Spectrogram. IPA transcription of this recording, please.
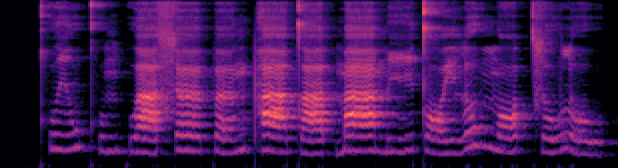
kʷʰ iː˨˥ w kʷʰ ɪ˨˧ ŋ kʷ aː˨ s œː˧ p œː˨˥ ŋ pʰ aː˧ t̪ aː˨ t̚ m aː˧ m iː˨˥ t̪ ɔː˨ j l o˥ w n̪ ɔː˨˥ t̚ t͡s o˨˥ w l o˨ w

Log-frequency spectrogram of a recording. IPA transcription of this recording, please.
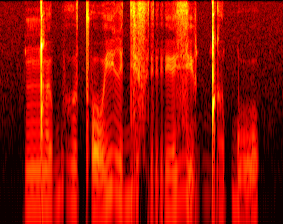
ŋ͡ǃ ʏ˨˥ bʱ ɯ˨˥ tʼ o̰˨˥ j i˨˥ dʲ ɐ˥˩ s rʲ e˨˥ zʲ ṵ˨˥ ɡ͡ǃ ə˨˥ ɓ ṵ˨˥

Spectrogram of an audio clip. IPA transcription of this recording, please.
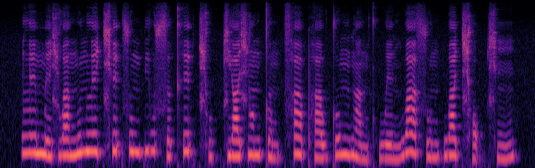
l e˧ m e˨˩ ɕ w a˧ n̪ u˦ n l e˥˧ t͡ɕʰ e˦ ʔ s u˦ m p j u˥˧ s ə˨˩ kʰ e˦ ʔ t͡ɕʰ u˨ p̚ ɕ j a˧ ɕ ɔ̃˧ n t̪ ə˨˩ m t͡sʰ a˥˧ pʰ a˧ w t̪ o˦ ŋ ɡ ã˨˩ n kʰ w e˨˩ ŋ w a˥˧ s u˧ n p w a˦ t͡ɕʰ ɔ˨ p̚ t͡ɕʰ ĩ˨˦

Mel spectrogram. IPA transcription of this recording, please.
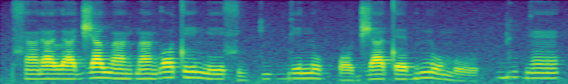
s ã˧ ɾ a˧ l a˧ d͡ʒ a˦ w ã˧ ɡ͡b ã˧ ɡ ɔ˦ t e˦ n e˧ s i˨ k i˧ ɡ͡b e˦ n o˦˨ k͡p ɔ˨ d͡ʒ a˧ t ɛ˧ b ĩ˦ ɾ o˧ m o˨ | b i˦ ɡ ɛ̃˦

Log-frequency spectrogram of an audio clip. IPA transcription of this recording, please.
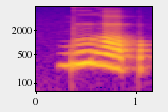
b u ɦ ɔ p

